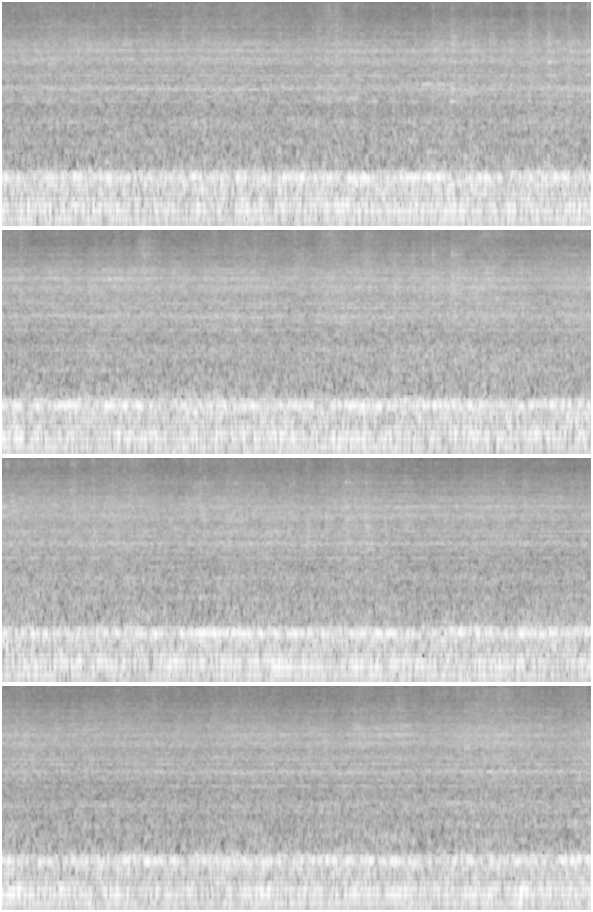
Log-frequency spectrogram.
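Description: Freight train cars rolling past at track side: a steady, unbroken rumble with the clatter of steel wheels on rail.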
